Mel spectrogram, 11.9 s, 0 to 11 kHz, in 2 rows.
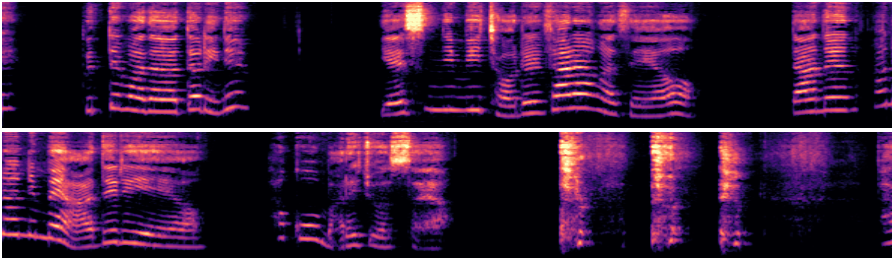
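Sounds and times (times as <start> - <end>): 
speech: 0.0 - 1.7, 2.5 - 9.0
ill child coughing harshly: 9.6 - 11.0.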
